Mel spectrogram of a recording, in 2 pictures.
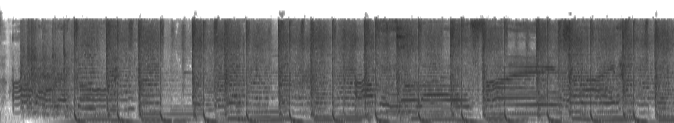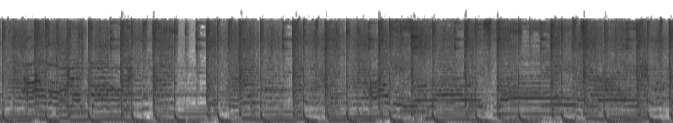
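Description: A loud, steady dance track with a deep house groove: thumping four-on-the-floor bass pulses, bright layered synths and a continuous full mix playing throughout without any talking.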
